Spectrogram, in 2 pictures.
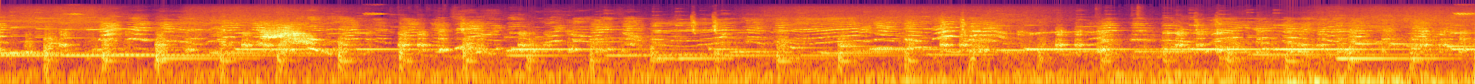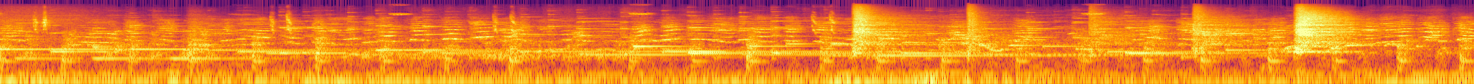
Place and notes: in the Forest Garden - blackbird chicks, school music session
blackbirds feed their demanding babies, children in the primary school next door bring their music lesson outside, cars drive past faster than the speed limit permits.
